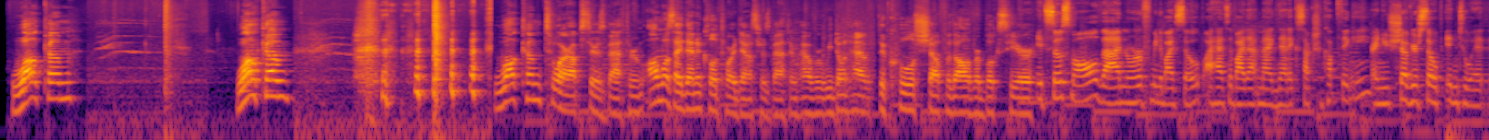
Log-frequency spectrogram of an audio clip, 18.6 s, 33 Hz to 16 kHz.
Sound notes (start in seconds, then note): 1.2 loud Meemers meowing; 3.8 more meowing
